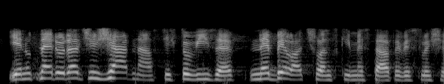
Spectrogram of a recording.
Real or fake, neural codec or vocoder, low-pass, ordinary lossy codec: real; none; 5.4 kHz; none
